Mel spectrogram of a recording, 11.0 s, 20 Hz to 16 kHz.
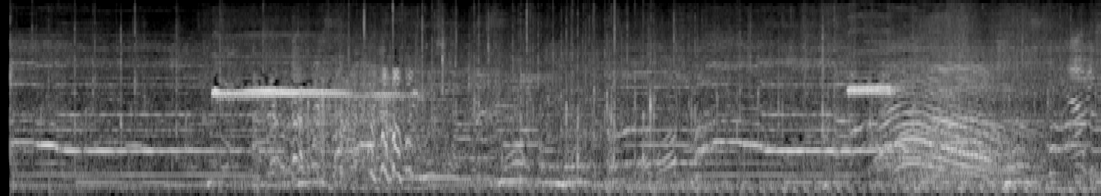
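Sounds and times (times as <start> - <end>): whistle long high blast: 2.1 - 3.9, 8.5 - 9.2
audience chatter: 2.1 - 11.0.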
